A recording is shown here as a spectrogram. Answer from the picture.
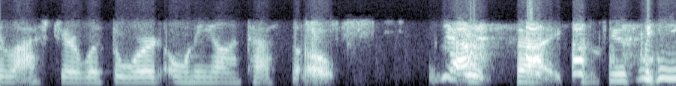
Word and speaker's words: Oneonta: That was the hardest thing I learned to say last year, was the word Oneonta.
